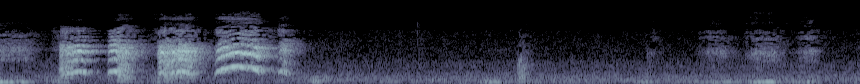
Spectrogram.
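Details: A pet red fox screaming strange sounds while sleeping: four harsh, hoarse bursts in quick succession, then near quiet with a faint rustle and a few soft, distant noises.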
